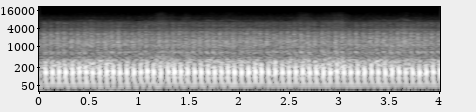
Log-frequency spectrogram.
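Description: A KTM Adventure 390 single-cylinder engine chugs at low RPM with the clutch fully released, a loud, close, steady rhythmic thumping pulse with no talk.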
